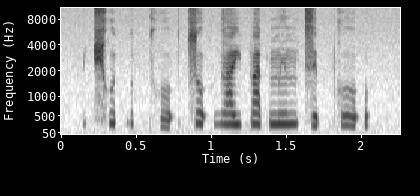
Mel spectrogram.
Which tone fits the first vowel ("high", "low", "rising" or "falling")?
high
